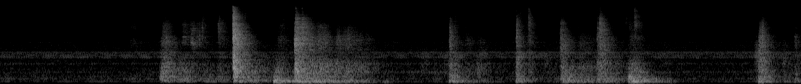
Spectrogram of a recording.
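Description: Irregular clicks, knocks and rustles of hands working among patch cables and equipment in a metal network rack, over a faint steady whine.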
